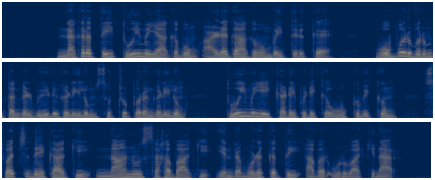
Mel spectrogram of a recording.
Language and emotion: Tamil, neutral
